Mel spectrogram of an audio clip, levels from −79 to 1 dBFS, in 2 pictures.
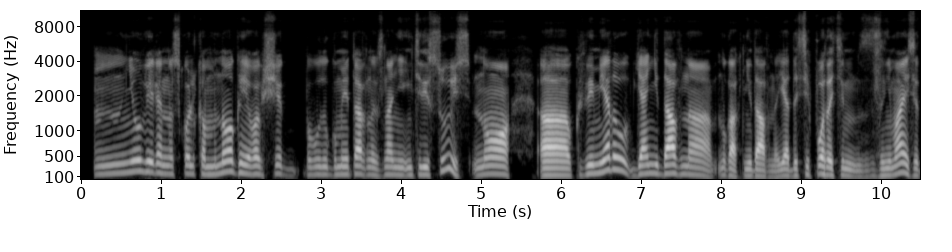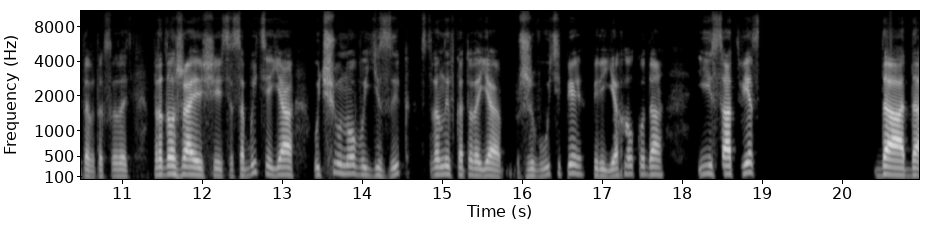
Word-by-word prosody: М, 165 +4 -9
не 200 +2 -5
уверен, 195 -5 -2
насколько 160 +1 -6
много 185 +6 -2
я 165 -3 -1
вообще 155 +1 -3
по 125 -4 -28
поводу 150 0 -8
гуманитарных 145 -1 -3
знаний 140 +1 -6
интересуюсь, 145 - -6
но, 155 +3 +1 0.3
а, 135 0 +6
к - - -16
примеру, 195 - -1
я 160 +6 +1
недавно, 155 -7 +2
ну, 135 - -11
как 135 - 0
недавно, 120 -4 0
я 125 +3 -1
до 130 - -6
сих 145 +2 -8
пор 155 -1 +1
этим 125 -4 -3
занимаюсь, 130 +9 -2
это, 130 -2 -3
вот, 105 - -12
так 120 - -7
сказать, 120 -1 -6 0.2
продолжающееся 145 -4 +3
событие, 155 +5 -5
я 145 0 +4 0.2
учу 175 +6 -1
новый 160 -3 -4
язык 135 +4 -9
страны, 145 +4 -3
в - - -16
которой 135 -2 -2
я 125 -3 +3 0.2
живу 120 +6 -5
теперь, 160 0 -4
переехал 130 +4 -3
куда 150 -2 -2 0.4
и 165 +2 -7
соответс 160 +3 +4 1.5
Да-да, 135 -1 +9
145 Hz, 135 wpm, -23 LUFS, 130-160 Hz, 1.5 s, Да-да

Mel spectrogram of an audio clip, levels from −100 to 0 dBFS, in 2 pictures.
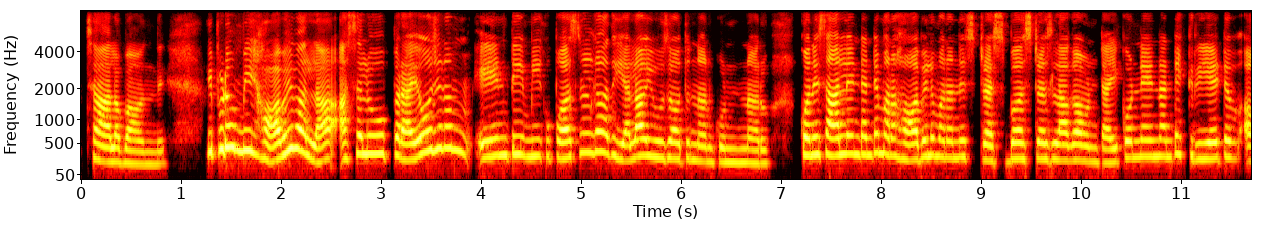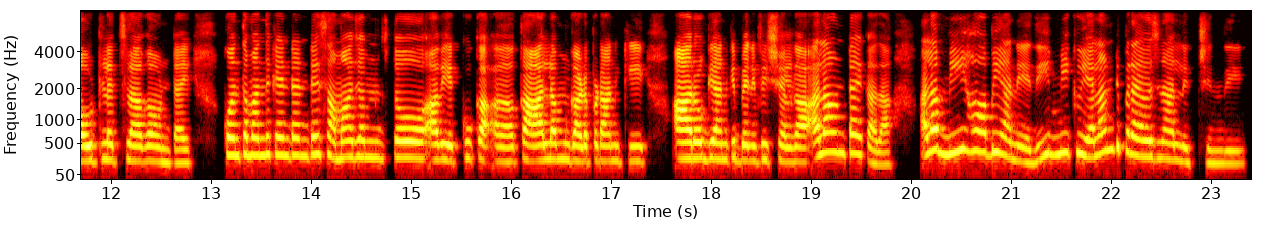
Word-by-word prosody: చాలా 220 -4 +4
బావుంది. 180 -1 -4 0.5
ఇప్పుడు 405 +3 +6
మీ 385 - +6
హాబీ 255 - +6
వల్ల 320 - +5 0.3
అసలు 325 +5 +1 0.2
ప్రయోజనం 370 +11 +3 0.3
ఏంటి? 300 +3 -1
మీకు 285 0 -6
పర్సనల్‌గా 345 +8 +2
అది 305 -3 -6
ఎలా 275 +4 +6
యూజ్ 270 -1 -4
అవుతుంది 250 -2 -3
అనుకుంటున్నారు? 205 -2 -6 0.4
కొన్ని 305 0 +4
సార్లేటంటే 315 +1 +3
మన 300 - 0
హాబీలు 255 +4 +2
మనల్ని 270 0 -4
స్ట్రెస్ 230 -3 -2
బస్టర్స్‌లాగా 250 -2 +1
ఉంటాయి. 205 -2 -3
కొన్నేంటంటే 280 +3 -2
క్రియేటివ్ 255 +1 -1 0.2
ఔట్లెట్స్‌లాగా 230 -1 -2
ఉంటాయి. 200 -1 -5 0.4
కొంతమందికేంటంటే 300 0 -1
సమాజంతో 270 -1 -2 0.3
అవి 245 0 -1
ఎక్కువ 260 +3 -10 0.5
కాలం 240 +2 +3
గడపడానికి, 225 -1 -2 0.5
ఆరోగ్యానికి 260 0 +2
బెనిఫిషియల్‌గా 225 -2 -2
అలా 350 +1 +3
ఉంటాయి 330 -2 -3
కదా! 175 -2 -4 0.4
అలా 385 - +6
మీ 345 +3 -1
హాబీ 360 -1 -1
అనేది 225 +1 -7 0.2
మీకు 345 0 -5
ఎలాంటి 370 +9 -3
ప్రయోజనాలు 260 -5 -3
ఇచ్చింది? 190 -2 -12
260 Hz, 120 wpm, -21 LUFS, 230-300 Hz, 0.5 s, ఇప్పుడు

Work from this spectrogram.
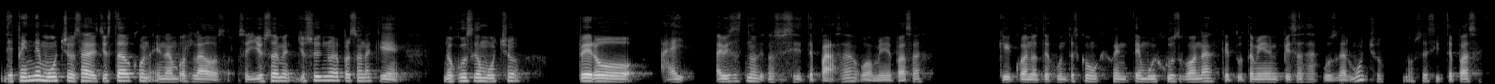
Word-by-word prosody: depende 175 +8 +3
mucho, 175 -3 +4
¿sabes?, 160 -4 +5
yo 150 - 0
he - - 0
estado 170 +2 +5
con 170 -2 -1
en 130 0 -1
ambos 130 +1 0
lados. 125 -5 +1
O - - -26
sea, 120 - -4
yo 140 +3 +1
soy 170 +2 +3
me 165 0 0
yo 155 - -5
soy 185 +2 +2
una 185 -1 +3
persona 160 +1 -1
que 130 -7 -1 0.4
no 140 0 +1
juzga 165 +1 +2
mucho, 150 +3 -1 0.5
pero 155 - +6
hay - - -5 0.2
hay - - +2
veces 145 +2 -2
no 155 -2 0
no 125 - -6
sé - - -13
si 125 -2 -8
te - - -5
pasa, 150 +3 -2
o 110 - -4
a 100 - -3
mí 100 0 -3
me 105 - -3
pasa, 125 +6 -4 0.7
que 120 -2 -3
cuando 120 -2 0
te 115 - -3
juntas 120 +4 -6
con 135 -3 -2
gente 125 0 -4
muy 130 0 0
juzgona 140 +2 -2
que 110 - -4
tú 115 - -9
también 125 +1 -1
empiezas 125 0 -5
a 120 - -9
juzgar 105 0 -5
mucho, 205 - -6 0.2
no - - -12
sé, - - -8
si - - -12
te - - -5
pase. - - -2
140 Hz, 235 wpm, -23 LUFS, 125-160 Hz, 0.7 s, pero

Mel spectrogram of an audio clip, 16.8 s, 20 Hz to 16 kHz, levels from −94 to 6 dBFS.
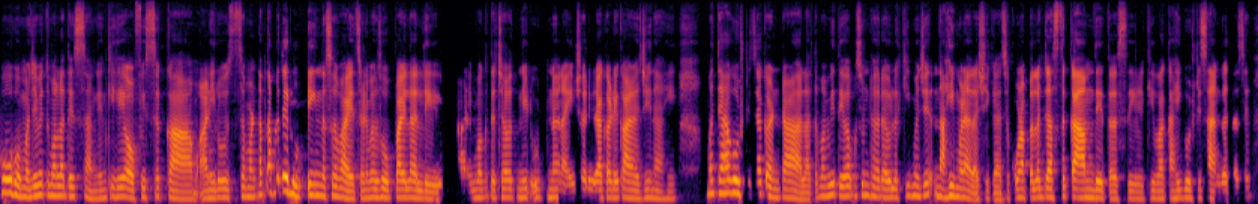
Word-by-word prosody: हो, 235 0 +6
हो. 200 -6 +4
म्हणजे 165 +1 0
मी 190 - +2
तुम्हाला 180 -1 +1
तेच 170 0 0
सांगेन 140 -3 -5
की 165 - -5
हे 165 +1 0
ऑफिसच 155 +2 -1
काम 125 -5 +2
आणि 135 +1 0
रोजचं 150 +2 -3
म्हणतात 165 +5 -2
ना, 240 - +3
आपलं 245 +1 -4
ते 260 - +12
रुटीन 190 +1 +2
असं 170 +1 0
व्हायचं 140 -3 +2
आणि 140 - -3
मग - - 0
झोपायला 150 0 +2
लेट 130 -3 -2 0.3
आणि 135 +1 -10
मग 150 +1 -4
त्याच्यावर 155 +1 -2
नीट 150 0 -4
उठणं 150 +1 -4
नाही, 130 -1 -2
शरीराकडे 145 -1 +1
काळजी 145 -1 0
नाही, 130 -2 -7 0.4
मग 225 - 0
त्या 225 0 +5
गोष्टीचा 235 - +3
कंटाळा 150 -5 +2
आला. 120 -1 -1
तर - - -7
मग 170 +1 -4
मी 190 - +1
तेव्हापासून 175 +2 -1
ठरवलं 155 -3 -1
की 180 - -8
म्हणजे 180 +2 -2
नाही 170 +1 +1
म्हणायला 150 -8 +1
शिकायचं. 115 -1 -6
कोण 155 - +1
आपल्याला 150 +1 +1
जास्त 155 0 +2
काम 150 -1 +7
देत 145 -2 +1
असेल 130 0 -4
किंवा 135 -1 -3
काही 135 +1 -4
गोष्टी 145 -1 -4
सांगत 140 -1 -1
असेल. 160 - -11
150 Hz, 210 wpm, -22 LUFS, 140-170 Hz, 0.4 s, ते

